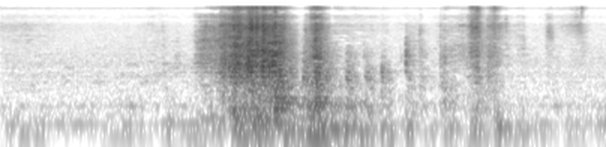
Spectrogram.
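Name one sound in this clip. A utility knife slices through paper.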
